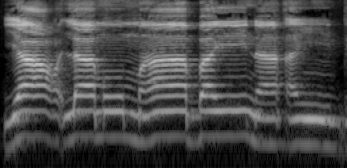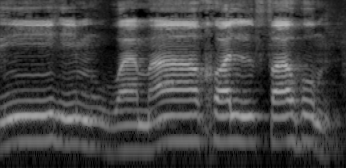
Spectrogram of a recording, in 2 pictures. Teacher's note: খালফা বলবেন না খ মোটা করে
